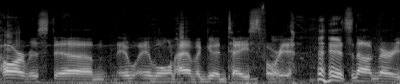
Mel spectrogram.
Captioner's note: laughing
